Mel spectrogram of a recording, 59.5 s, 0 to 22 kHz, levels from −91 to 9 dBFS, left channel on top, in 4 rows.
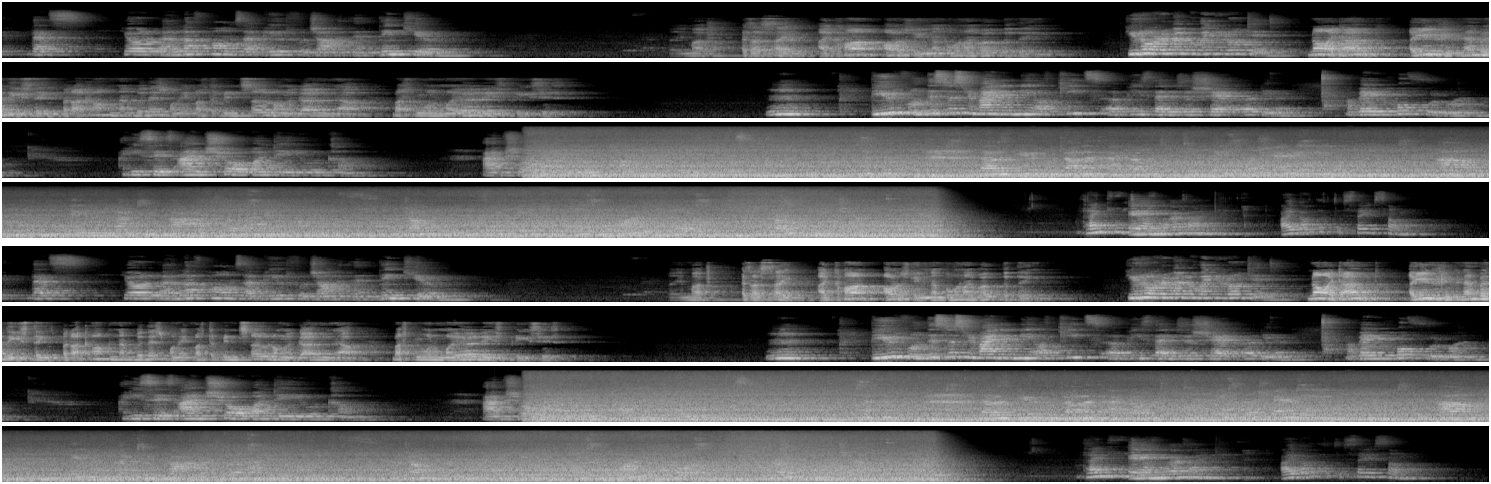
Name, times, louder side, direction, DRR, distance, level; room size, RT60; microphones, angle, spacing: voice 1, 1.2-4.4 11.3-12.6 22.5-22.9 23.2-27.7 28.1-29.6 30.9-33.3 34.6-43.3 44.1-44.6 45.3-47.9 48.5-50.0 50.3-51.6 52.2-53.6 55.9-56.8, equal, 10° left, -6 dB, 1.0 m, -26 dB
voice 2, 6.7-7.0 7.4-10.4 13.1-13.8 14.1-18.4 18.8-20.4, right 3 dB, 75° right, 4 dB, 0.5 m, -25 dB
sound 1, 34.9-54.0, equal, 20° right, 0.7 m, -21 dB
voice 3, 55.4-56.6 57.4-58.7, left 1 dB, 50° left, 4 dB, 0.4 m, -30 dB
3.7 x 3.6 x 3.5 m, 1.1 s
head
